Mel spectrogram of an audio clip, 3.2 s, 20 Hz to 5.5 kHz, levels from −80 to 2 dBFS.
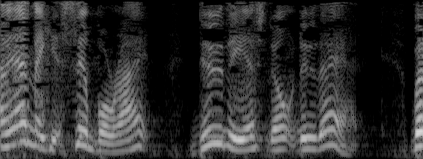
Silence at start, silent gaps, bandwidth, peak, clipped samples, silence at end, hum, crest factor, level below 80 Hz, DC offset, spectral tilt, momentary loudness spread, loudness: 0 s; none; 5.4 kHz; -6 dBFS; under 0.1%; 0 s; none; 18 dB; -62 dBFS; under 0.1%; -5 dB/octave; 8 LU; -26 LUFS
